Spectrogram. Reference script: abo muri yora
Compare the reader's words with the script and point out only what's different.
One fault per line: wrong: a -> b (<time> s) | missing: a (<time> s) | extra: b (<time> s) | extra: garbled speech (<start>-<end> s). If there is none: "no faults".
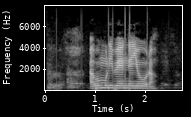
extra: bene (1.4 s)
